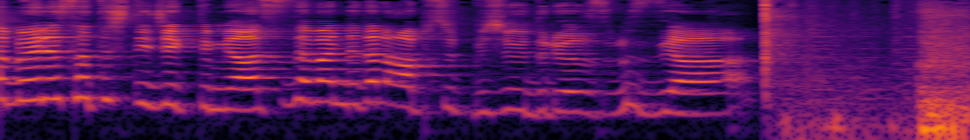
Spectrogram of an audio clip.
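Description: A young woman talks and laughs close to a microphone.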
